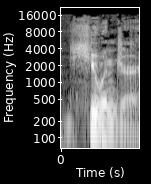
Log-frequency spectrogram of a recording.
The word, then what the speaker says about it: Hewinger: I am Thomas Hewinger. – Hewinger. – I often get Hoinger. – Ooh. – Or Hunger. – Hunger a lot. Or I also get Hewinger. – Hewinger. – Soft G. Soft G. – It's a soft G.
